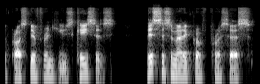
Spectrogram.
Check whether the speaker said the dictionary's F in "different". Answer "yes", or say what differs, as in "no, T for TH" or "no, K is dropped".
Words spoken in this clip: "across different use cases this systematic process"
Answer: yes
